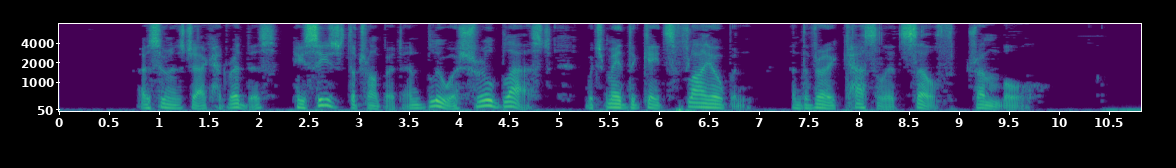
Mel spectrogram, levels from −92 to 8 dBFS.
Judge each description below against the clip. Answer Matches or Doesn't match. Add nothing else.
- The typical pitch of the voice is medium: Doesn't match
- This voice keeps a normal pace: Matches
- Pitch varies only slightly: Doesn't match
